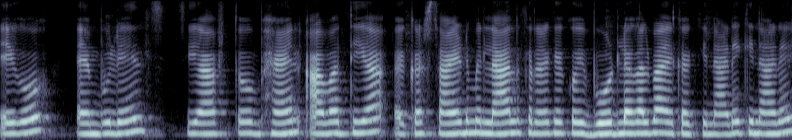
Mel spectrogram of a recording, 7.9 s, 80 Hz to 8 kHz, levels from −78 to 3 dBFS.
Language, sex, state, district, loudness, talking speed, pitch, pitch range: Bhojpuri, female, Bihar, Saran, -16 LUFS, 160 wpm, 225 Hz, 220-235 Hz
